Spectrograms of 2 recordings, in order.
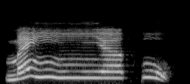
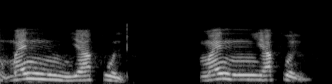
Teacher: Nun kosong atau nun sakinah bertemu ya sepatutnya kena dengung.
